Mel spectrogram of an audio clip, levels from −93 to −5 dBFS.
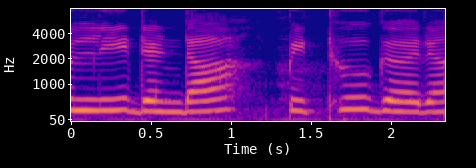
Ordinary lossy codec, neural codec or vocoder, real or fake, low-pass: none; none; real; none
